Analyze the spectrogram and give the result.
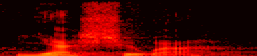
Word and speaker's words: Yeshua: Joshua's name in Hebrew is pronounced Yeshua, which means the Lord is salvation.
